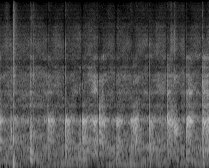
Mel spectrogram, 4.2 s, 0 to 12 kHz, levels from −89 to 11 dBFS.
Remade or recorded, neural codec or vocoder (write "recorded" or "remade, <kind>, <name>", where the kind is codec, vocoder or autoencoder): remade, codec, SNAC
